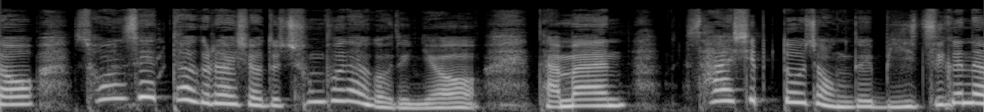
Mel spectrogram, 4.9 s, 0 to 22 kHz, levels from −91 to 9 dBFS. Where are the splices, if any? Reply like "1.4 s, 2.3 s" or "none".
3.3 s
